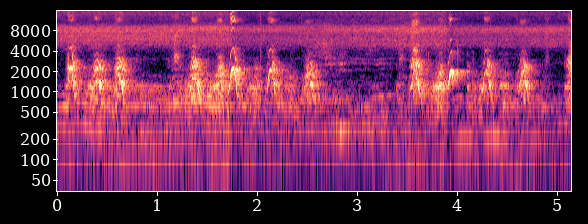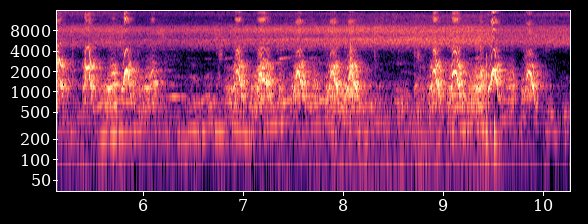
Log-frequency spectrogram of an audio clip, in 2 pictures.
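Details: Pet male cockatiel calling steadily while a female bathes under a spray mister, perhaps mimicking the bathing sound; short harsh chirps and squawky notes repeat rapidly throughout, over a constant hiss of spray and faint room noise.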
